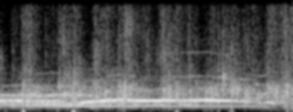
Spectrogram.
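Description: Audience cheering at the close of a stage show: several voices hold long 'woo' calls while scattered clapping starts, and the clapping swells into full applause near the end.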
